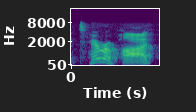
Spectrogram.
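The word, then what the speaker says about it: pteropod: so this is actually called a terapod spelled with a p PT uh e r o p o d and that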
